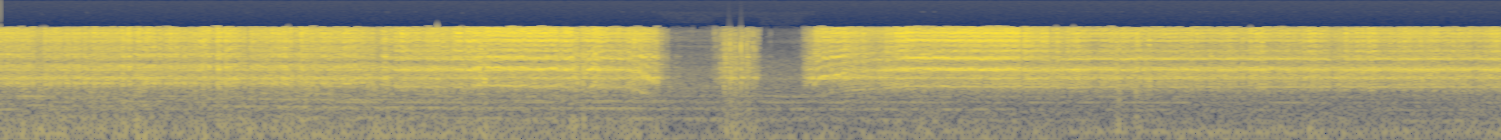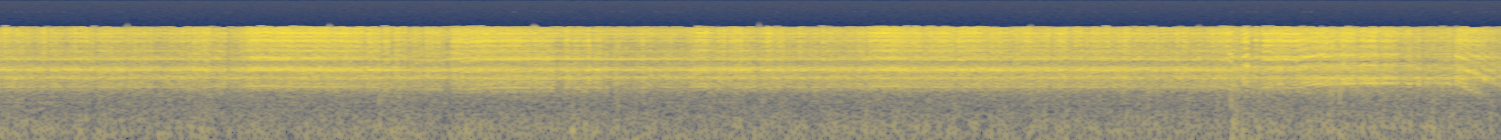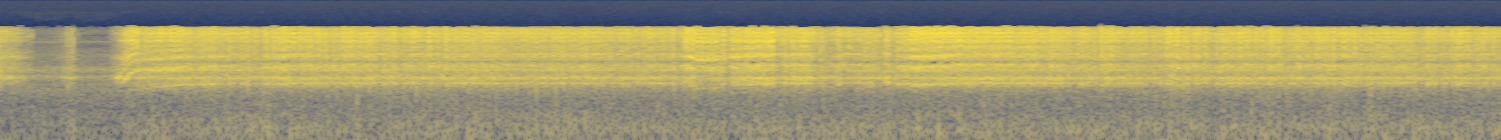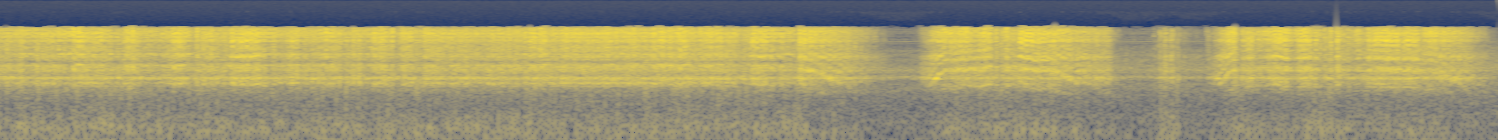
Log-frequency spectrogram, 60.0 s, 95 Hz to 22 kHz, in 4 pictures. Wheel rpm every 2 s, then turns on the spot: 230, 230, 200, 80, 140, 200, 200, 200, 200, 200, 200, 200, 200, 200, 200, 50, 220, 230, 230, 230, 230, 230, 230, 230, 230, 230, 150, 110, 50, 170.
6-8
